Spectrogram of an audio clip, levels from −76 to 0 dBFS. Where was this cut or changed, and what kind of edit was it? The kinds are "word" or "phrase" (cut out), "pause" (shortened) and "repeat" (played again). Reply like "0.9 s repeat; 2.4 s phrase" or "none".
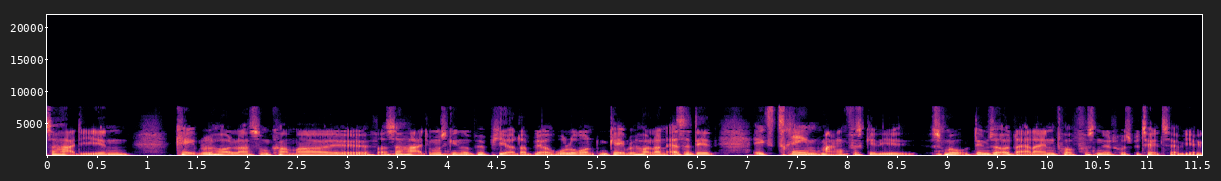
3.3 s phrase; 7.1 s word; 9.7 s word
